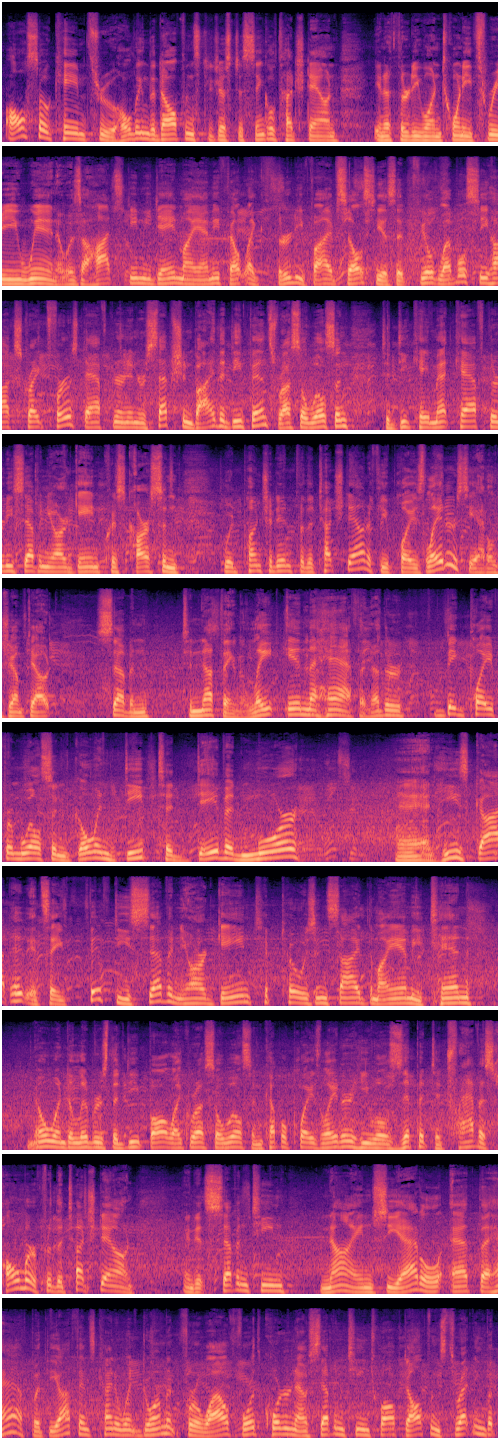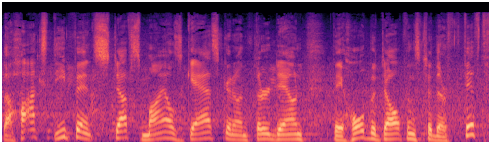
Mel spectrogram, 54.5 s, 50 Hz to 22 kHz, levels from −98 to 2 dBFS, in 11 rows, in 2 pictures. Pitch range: 125-160 Hz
